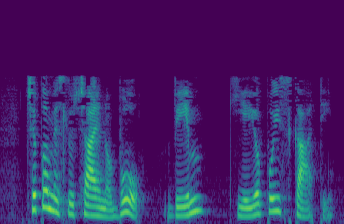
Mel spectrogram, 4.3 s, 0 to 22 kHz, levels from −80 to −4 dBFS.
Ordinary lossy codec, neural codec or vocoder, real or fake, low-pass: MP3, 24 kbps; none; real; 5.4 kHz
